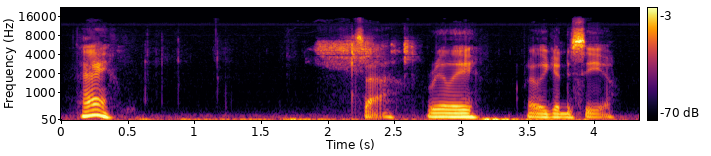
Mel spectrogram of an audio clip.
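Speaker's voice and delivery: awkward, uneasy, breathy half-whisper with tension. Demonstrating a greeting with emotional subtext behind it, awkward greeting with subtext. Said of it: "bring in emotion, like subtext ... there's an awkwardness. That's what it is".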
